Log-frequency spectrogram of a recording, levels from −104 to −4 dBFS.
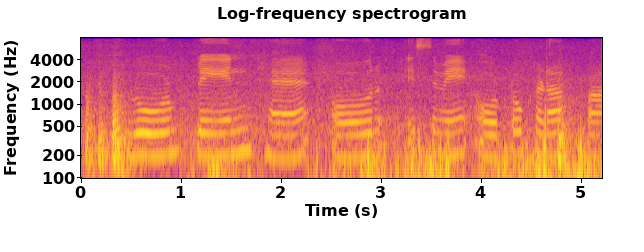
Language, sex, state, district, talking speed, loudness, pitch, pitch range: Hindi, female, Punjab, Fazilka, 90 wpm, -19 LUFS, 200 Hz, 185-210 Hz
